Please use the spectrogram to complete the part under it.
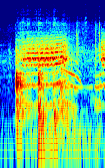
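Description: A goat bleats loudly and close on a goat farm, a single drawn-out wavering cry with a fainter bleat after it.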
